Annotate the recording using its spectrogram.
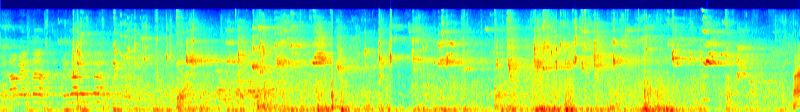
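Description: Handball drill in play on a wooden indoor court: the ball bouncing, many short shoe squeaks on the floor, and players' voices calling out.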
